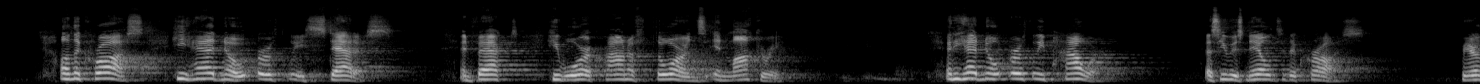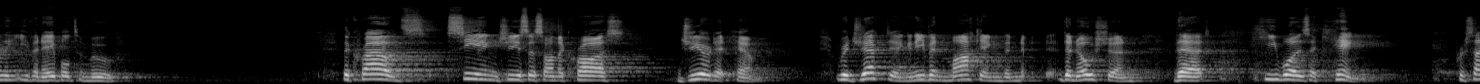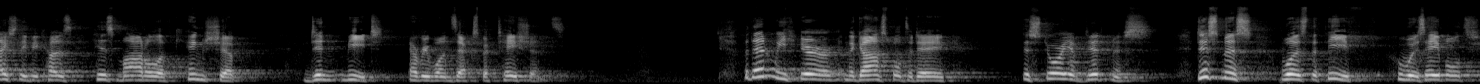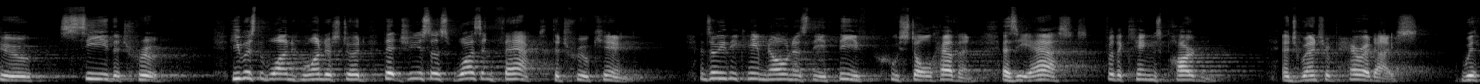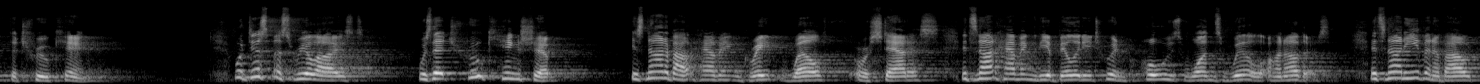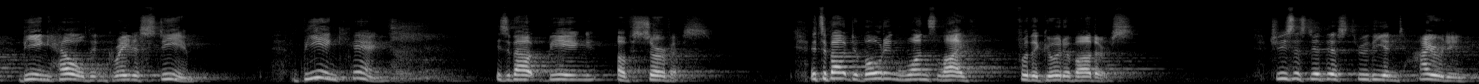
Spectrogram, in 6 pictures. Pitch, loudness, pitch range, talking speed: 215 Hz, -23 LUFS, 195-250 Hz, 130 wpm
